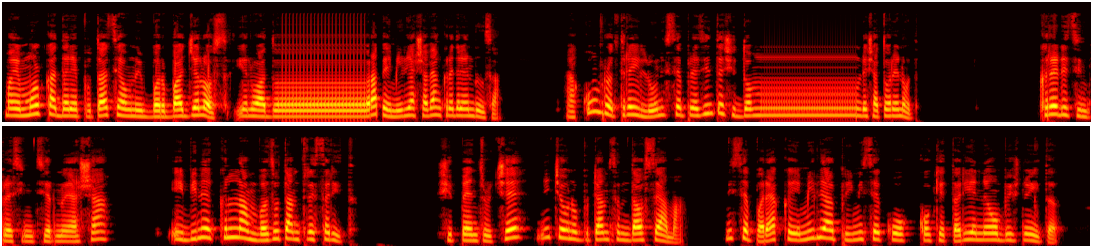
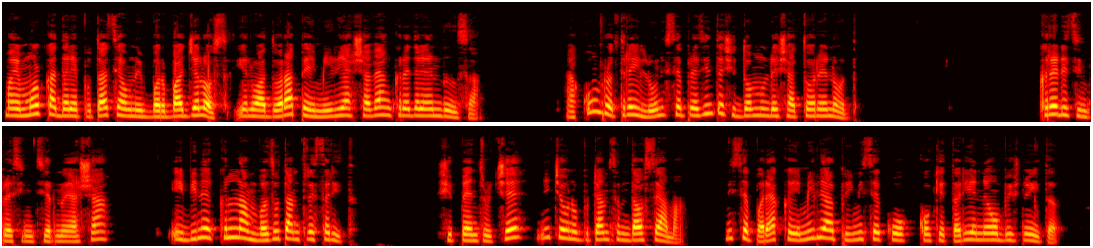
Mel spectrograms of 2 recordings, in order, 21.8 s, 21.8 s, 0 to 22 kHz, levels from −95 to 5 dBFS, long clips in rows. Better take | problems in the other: second | audio freezing; at 3 s for 1 s and at 7.5 s for 1 s

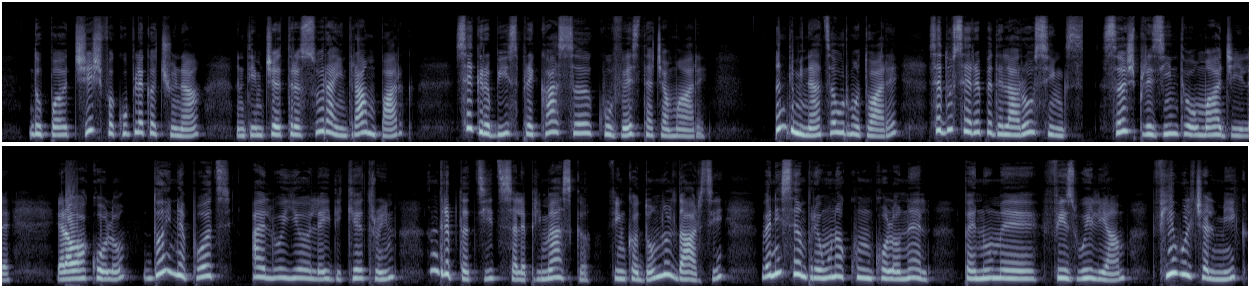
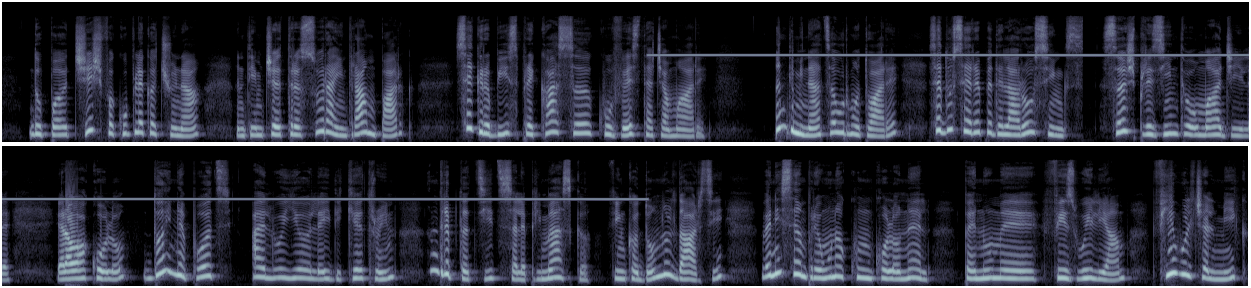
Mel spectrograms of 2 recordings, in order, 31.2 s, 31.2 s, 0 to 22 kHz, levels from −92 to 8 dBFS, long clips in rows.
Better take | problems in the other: first | high-pitched whine; loud; from 8 to 24 s; 4.5 kHz, 8 dB below the speech

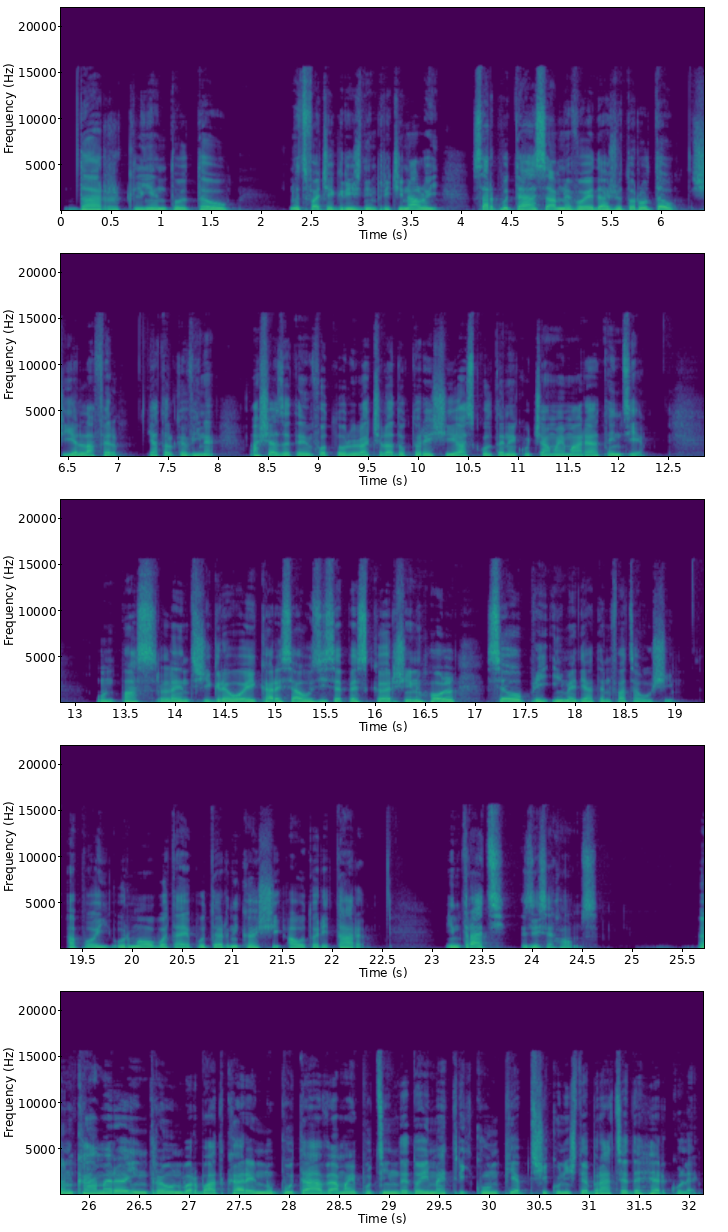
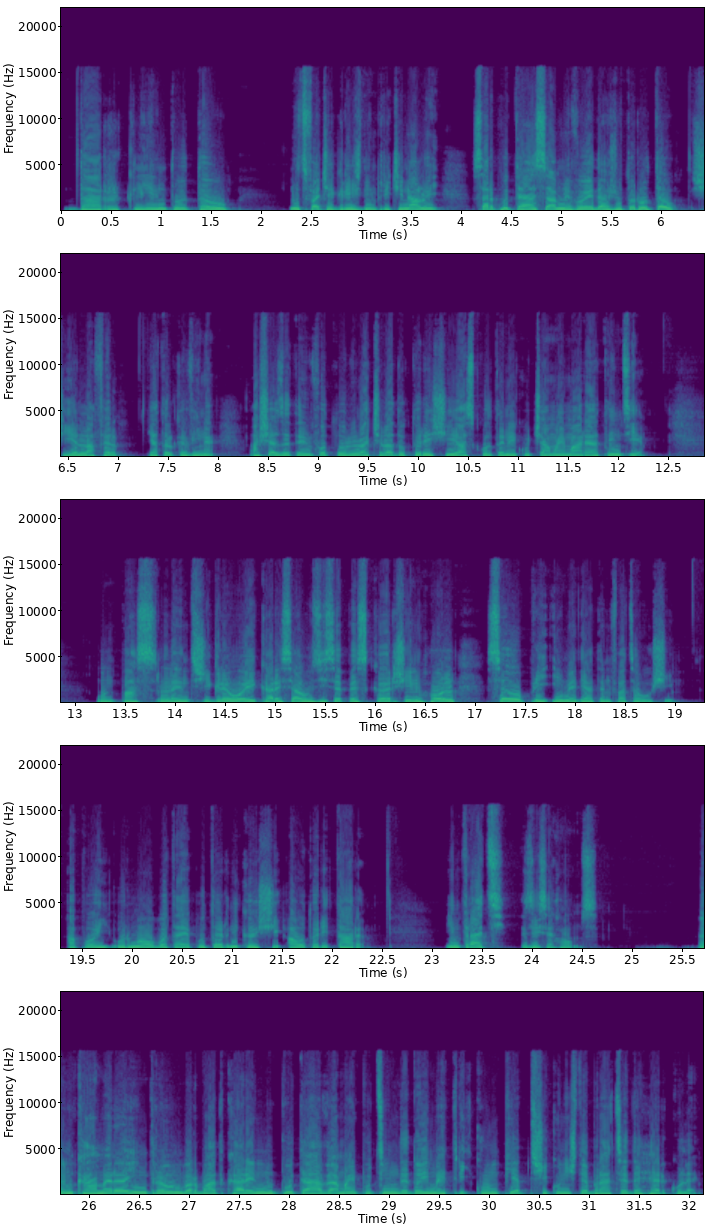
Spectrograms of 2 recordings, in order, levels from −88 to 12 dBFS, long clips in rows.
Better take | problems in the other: first | distortion; slight; 14% of the sound clipped

